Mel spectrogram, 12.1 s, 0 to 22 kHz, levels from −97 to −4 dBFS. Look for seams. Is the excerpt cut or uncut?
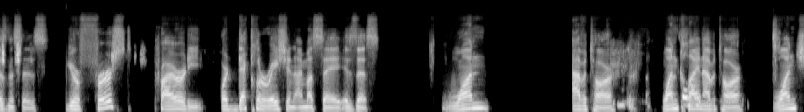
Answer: cut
